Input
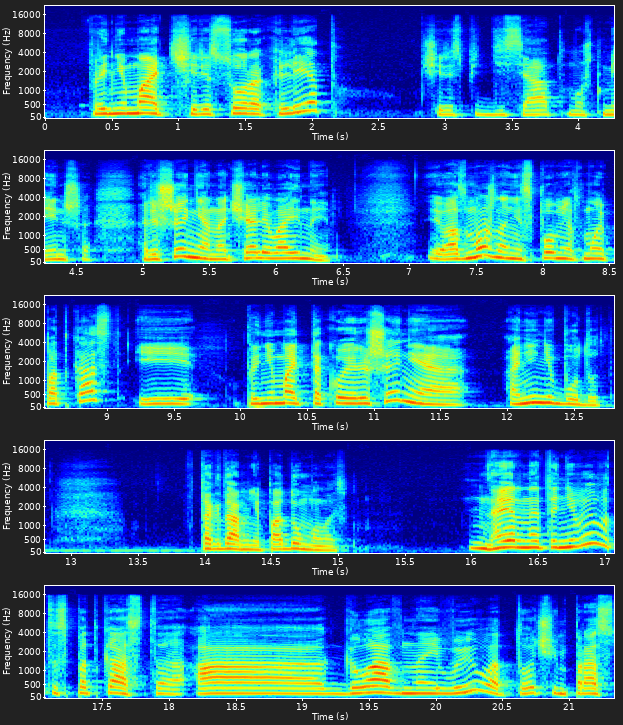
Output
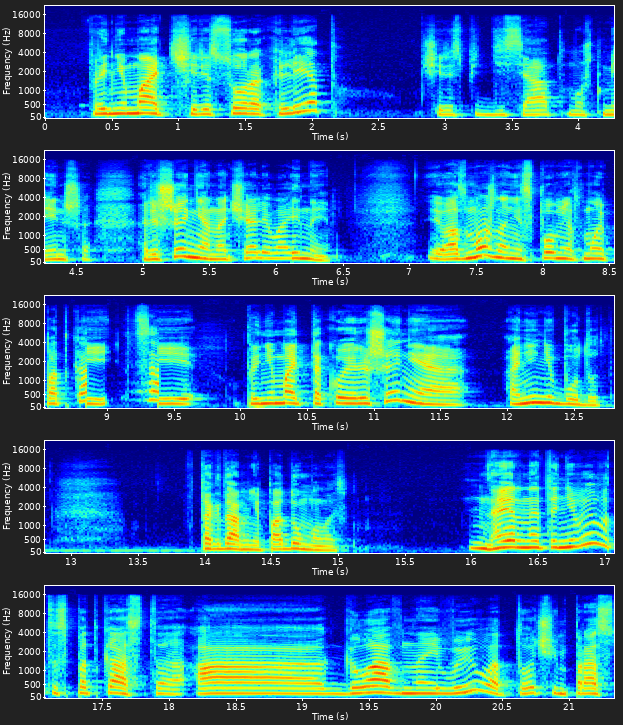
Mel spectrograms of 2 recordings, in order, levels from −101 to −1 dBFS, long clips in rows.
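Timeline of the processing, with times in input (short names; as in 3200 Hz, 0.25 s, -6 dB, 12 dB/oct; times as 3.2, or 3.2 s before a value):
5.51–6.11 fade out, to -9 dB
8.84–9.38 reverse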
